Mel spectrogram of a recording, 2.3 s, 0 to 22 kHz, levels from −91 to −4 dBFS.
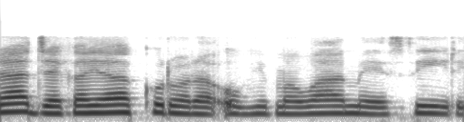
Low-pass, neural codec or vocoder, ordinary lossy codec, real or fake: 7.2 kHz; codec, 16 kHz, 2 kbps, X-Codec, HuBERT features, trained on LibriSpeech; none; fake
